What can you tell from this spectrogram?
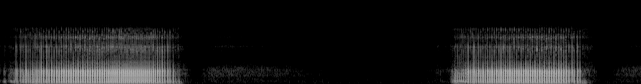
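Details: Loud, rattling in-breath snores of about two seconds each, with quiet out-breaths between them, from a 5-minute snoring recording; ordinary snoring.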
